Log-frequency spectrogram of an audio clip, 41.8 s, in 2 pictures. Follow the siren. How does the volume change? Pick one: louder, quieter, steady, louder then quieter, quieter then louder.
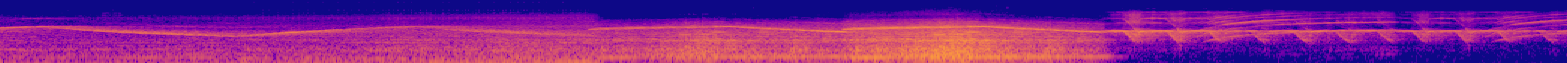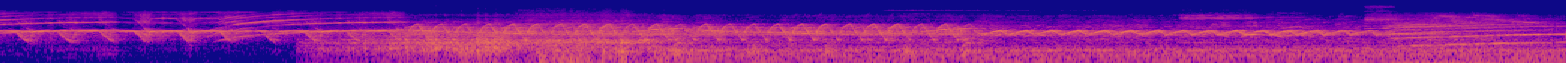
louder then quieter.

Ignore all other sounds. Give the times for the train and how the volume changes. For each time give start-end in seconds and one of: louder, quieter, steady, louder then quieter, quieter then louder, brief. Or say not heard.
24.9-41.7 quieter.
